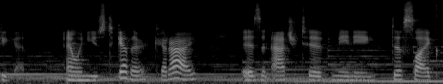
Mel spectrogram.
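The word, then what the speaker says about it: 嫌い: The first kanji is pronounced again as dai, and the second is pronounced as kira, with the last character actually being the hiragana for i. The first kanji means big again, and when used together, kirai is an adjective meaning dislike or dislikable.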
